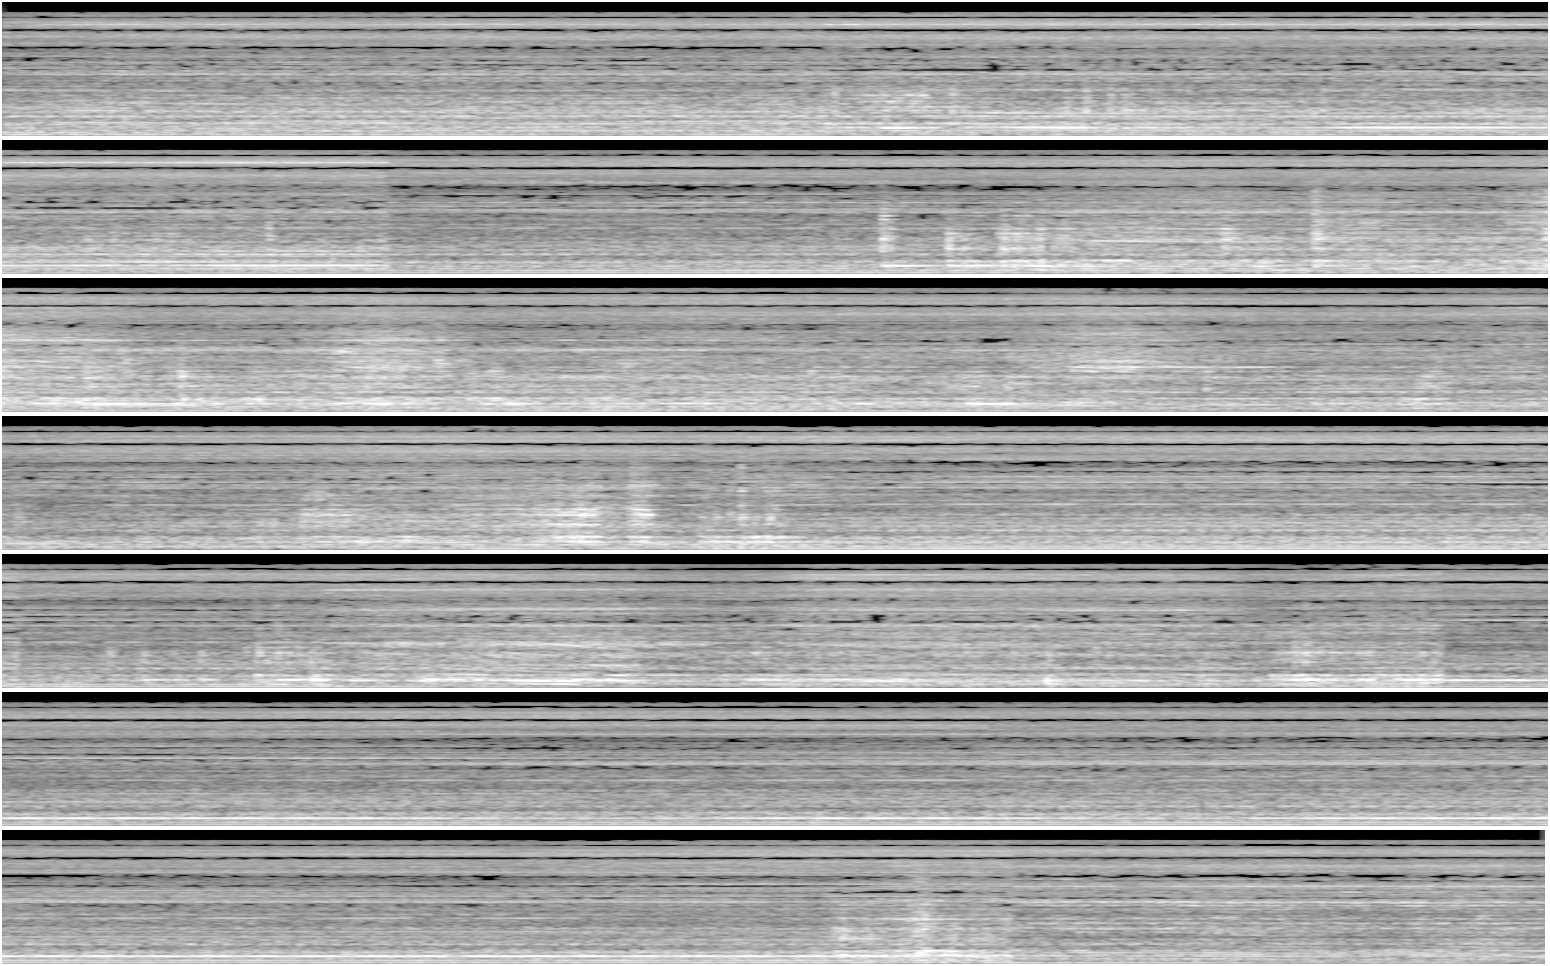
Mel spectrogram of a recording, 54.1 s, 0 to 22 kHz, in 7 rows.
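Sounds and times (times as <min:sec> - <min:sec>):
bench grinder motor hum: 0:00.0 - 0:54.0
wire wheel scratching metal: 0:04.0 - 0:09.7, 0:12.0 - 0:28.0, 0:30.8 - 0:38.2, 0:50.5 - 0:54.0.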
